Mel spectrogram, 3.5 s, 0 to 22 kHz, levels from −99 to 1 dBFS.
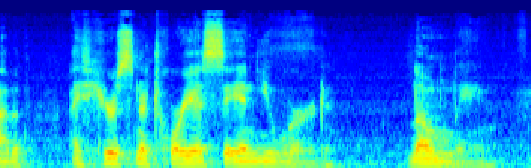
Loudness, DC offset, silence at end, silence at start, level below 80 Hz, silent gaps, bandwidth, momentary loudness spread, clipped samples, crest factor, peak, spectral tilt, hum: -33 LUFS; under 0.1%; 0 s; 0 s; -60 dBFS; none; 16 kHz; 18 LU; under 0.1%; 18 dB; -16 dBFS; -3.5 dB/octave; none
